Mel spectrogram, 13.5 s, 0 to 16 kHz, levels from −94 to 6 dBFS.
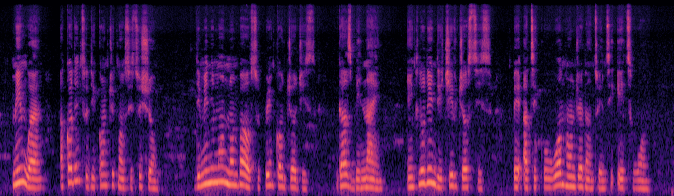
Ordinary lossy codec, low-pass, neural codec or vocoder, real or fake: AAC, 96 kbps; 14.4 kHz; none; real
